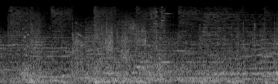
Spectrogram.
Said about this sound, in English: Shulker just side smashed that right after that.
